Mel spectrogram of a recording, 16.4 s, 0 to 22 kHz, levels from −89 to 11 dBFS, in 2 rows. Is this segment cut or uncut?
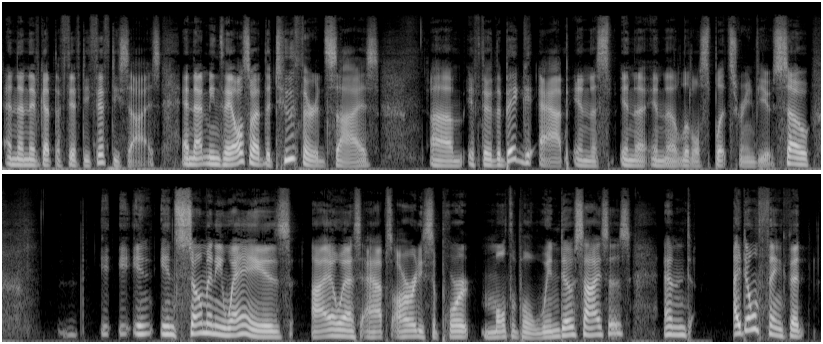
uncut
